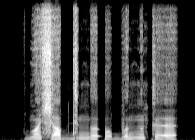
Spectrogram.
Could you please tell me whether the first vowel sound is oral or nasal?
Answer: nasal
